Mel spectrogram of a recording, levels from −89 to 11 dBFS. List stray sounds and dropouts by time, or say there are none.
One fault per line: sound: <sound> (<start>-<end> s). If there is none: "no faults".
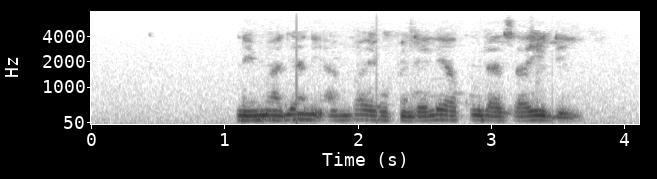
no faults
